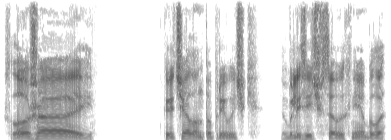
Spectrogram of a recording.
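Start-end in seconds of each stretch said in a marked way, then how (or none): 0.0-1.2 a sentry's loud, higher call; hoarse shout. A narrator's reading. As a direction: call it out across the ice. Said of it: "хрипло кричал".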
